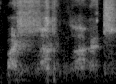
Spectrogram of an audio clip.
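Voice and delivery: whispered, fast gleeful aside. Real, not acted. Streamer gloating about annoying drivers, fast whisper. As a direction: hiss it out in delight.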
